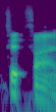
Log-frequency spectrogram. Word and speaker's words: FitFine: FitFine is how you pronounce it.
